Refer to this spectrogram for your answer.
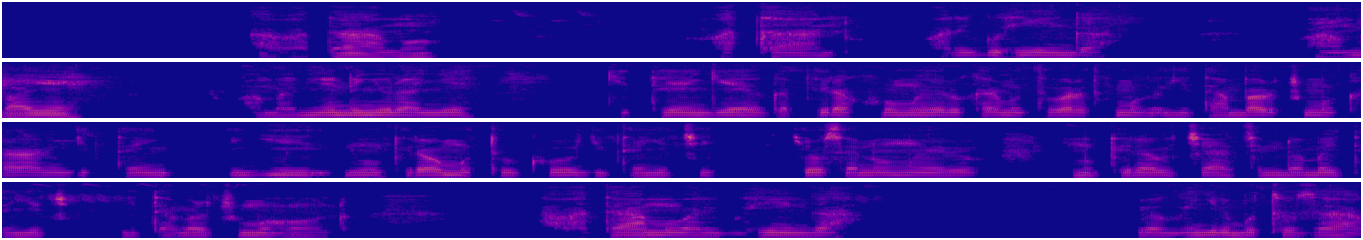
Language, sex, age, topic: Kinyarwanda, male, 50+, agriculture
